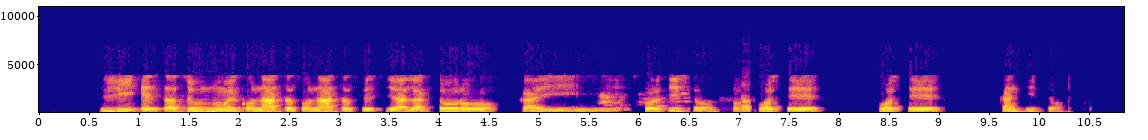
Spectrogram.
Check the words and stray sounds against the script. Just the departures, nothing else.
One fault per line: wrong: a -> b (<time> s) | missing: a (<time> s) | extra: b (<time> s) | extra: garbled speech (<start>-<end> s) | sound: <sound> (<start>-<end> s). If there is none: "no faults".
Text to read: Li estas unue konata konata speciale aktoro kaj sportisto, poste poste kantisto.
sound: laugh (6.9-7.1 s)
